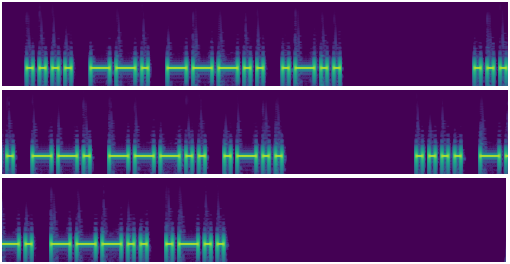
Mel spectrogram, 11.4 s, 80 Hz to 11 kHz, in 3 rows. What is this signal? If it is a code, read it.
Morse code, heard as a keyed tone, about 25 wpm, 700 Hz. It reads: HG8L HG8L HG8L
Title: DXCC-100 Call Signs - 4 Characters - Repeated 3x - 25wpm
